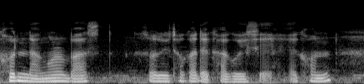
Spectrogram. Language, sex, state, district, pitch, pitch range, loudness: Assamese, female, Assam, Sonitpur, 135 Hz, 100-150 Hz, -18 LUFS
